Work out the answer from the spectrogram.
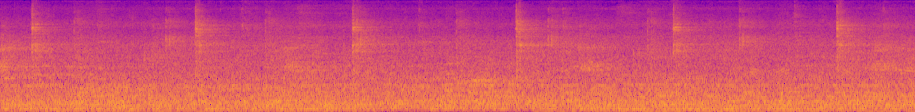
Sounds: Heavy engine (low frequency), Speech

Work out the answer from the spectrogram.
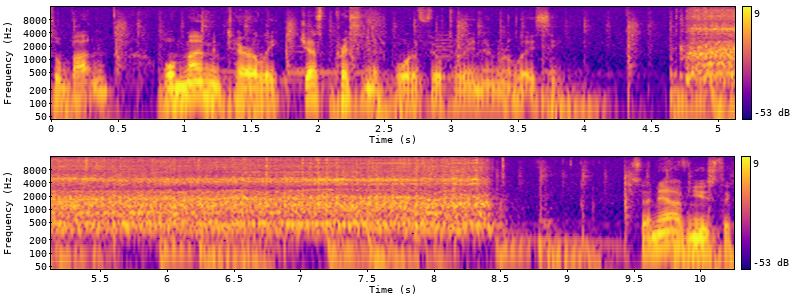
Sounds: electric grinder grinding

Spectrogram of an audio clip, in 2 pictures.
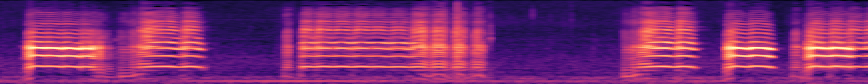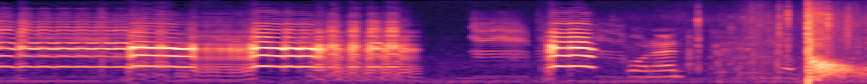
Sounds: Fowl, Goose, Honk

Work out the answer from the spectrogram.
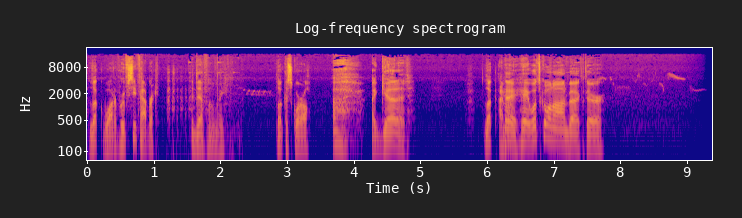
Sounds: Speech, Animal

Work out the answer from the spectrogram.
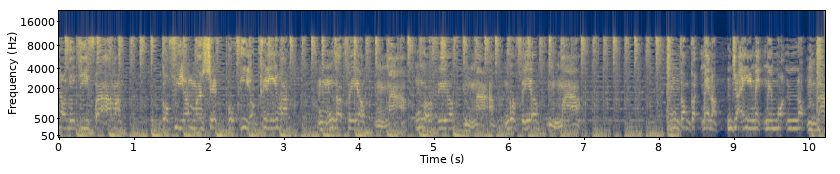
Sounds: Music

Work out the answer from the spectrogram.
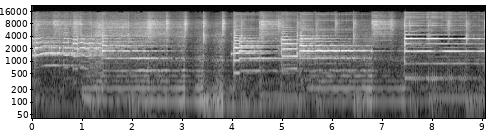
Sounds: Musical instrument, Guitar, Music, Plucked string instrument

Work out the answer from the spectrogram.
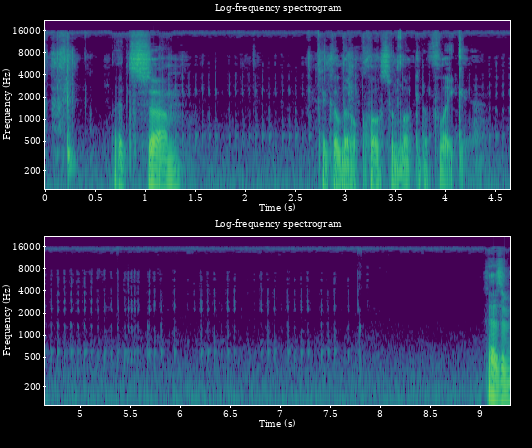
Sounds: inside a small room, Speech

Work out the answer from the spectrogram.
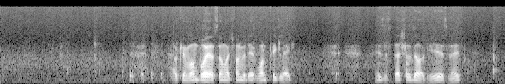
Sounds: Speech

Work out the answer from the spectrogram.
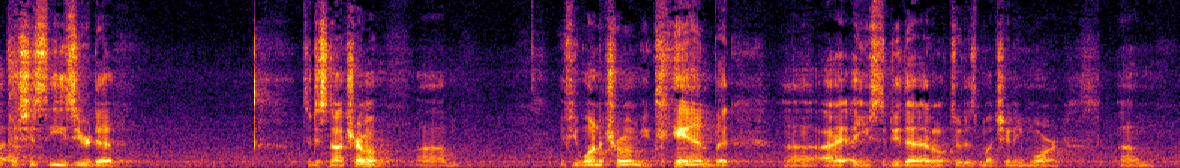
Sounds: Speech

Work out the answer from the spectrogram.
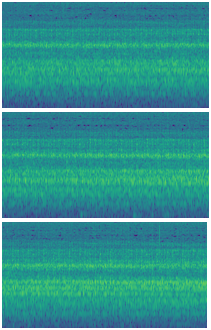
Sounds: Clatter

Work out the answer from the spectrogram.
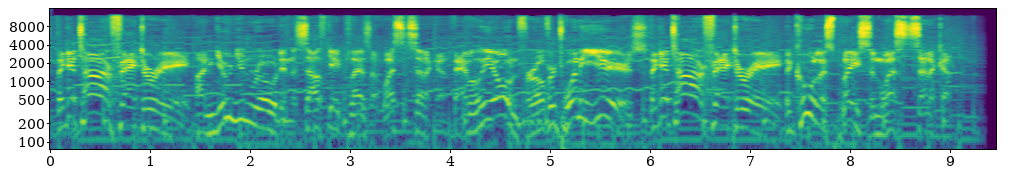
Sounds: Plucked string instrument, Music, Guitar, Strum, Speech, Musical instrument

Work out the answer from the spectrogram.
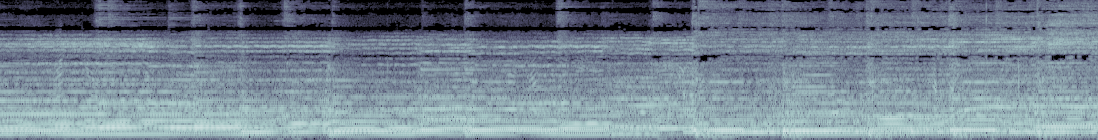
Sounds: Music, Shout

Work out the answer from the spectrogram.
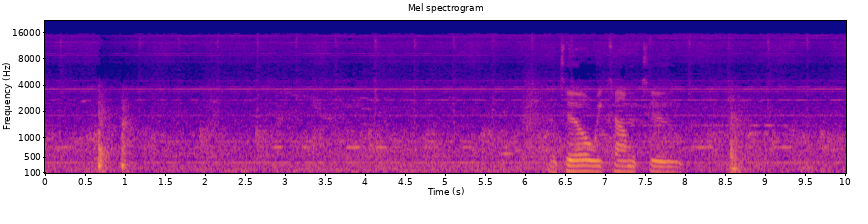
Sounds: Speech

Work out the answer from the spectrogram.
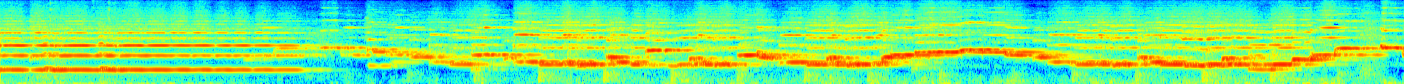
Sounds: Music, Happy music, New-age music

